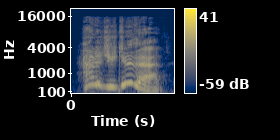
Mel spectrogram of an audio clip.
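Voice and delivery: put-on high-pitched kid's wonder; very high, astonished child voice; amazed child. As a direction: ask like a little boy stunned by magic. Little kid amazed by magic trick.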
